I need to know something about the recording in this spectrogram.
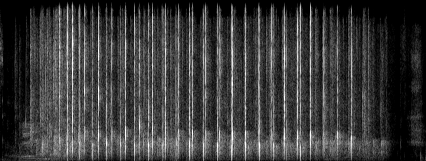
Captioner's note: applause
